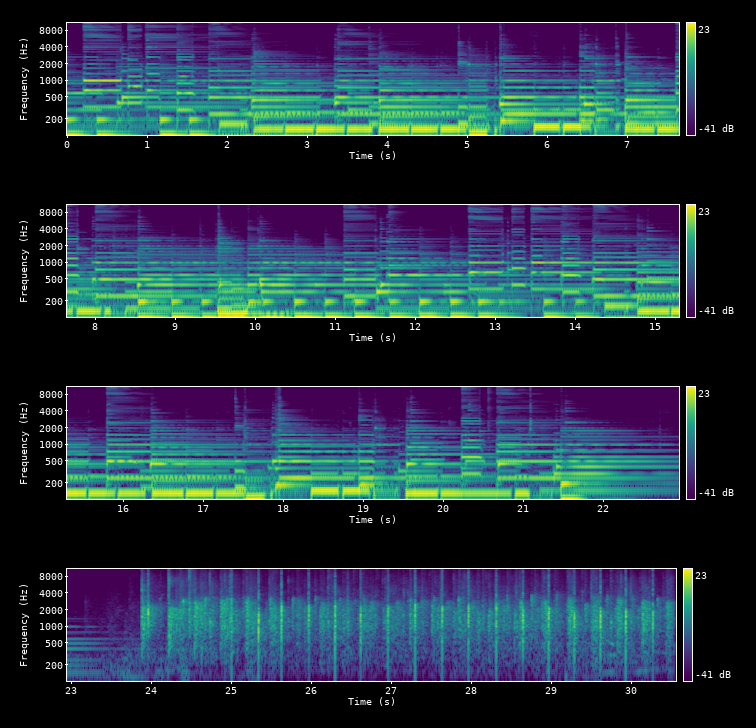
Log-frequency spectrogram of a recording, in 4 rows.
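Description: Acoustic guitar and a small plucked string instrument play the wordless ending of a slow folk song, and the last chord fades out about 22 to 23 seconds in. Then an audience starts clapping and applauding, about 24 seconds in.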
